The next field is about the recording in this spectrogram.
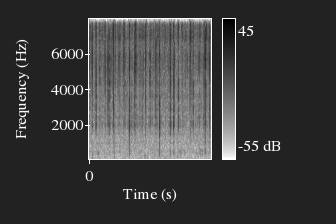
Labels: {"label": "ambient", "recorder": "HydroMoth"}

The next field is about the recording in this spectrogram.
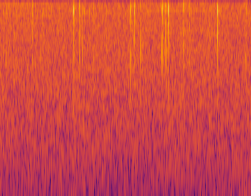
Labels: {"label": "ambient", "recorder": "HydroMoth"}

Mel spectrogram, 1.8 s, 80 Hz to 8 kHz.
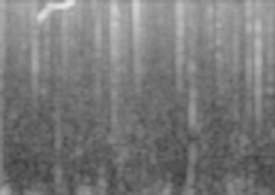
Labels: {"label": "biophony, dolphin", "recorder": "SoundTrap 500"}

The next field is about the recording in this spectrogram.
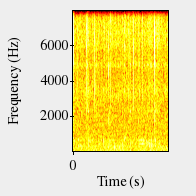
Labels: {"label": "ambient", "recorder": "HydroMoth"}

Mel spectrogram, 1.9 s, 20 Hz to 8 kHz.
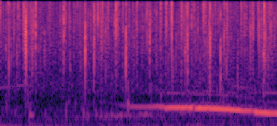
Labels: {"label": "biophony", "recorder": "SoundTrap 300"}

